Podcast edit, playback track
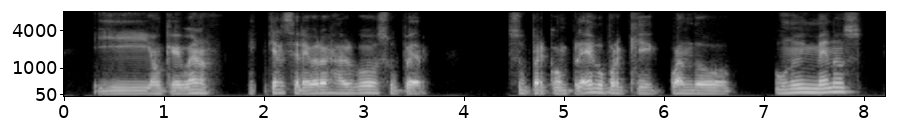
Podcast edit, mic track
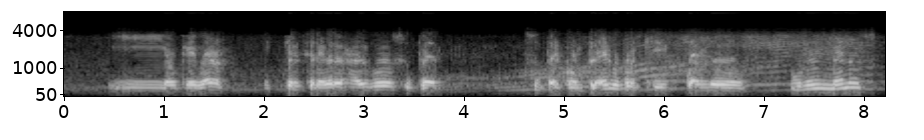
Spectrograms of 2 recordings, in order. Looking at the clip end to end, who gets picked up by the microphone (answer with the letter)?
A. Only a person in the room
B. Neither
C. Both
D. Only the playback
D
